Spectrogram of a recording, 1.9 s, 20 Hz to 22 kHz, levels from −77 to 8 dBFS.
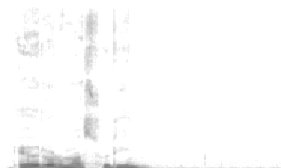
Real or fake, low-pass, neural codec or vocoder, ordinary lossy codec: real; none; none; none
